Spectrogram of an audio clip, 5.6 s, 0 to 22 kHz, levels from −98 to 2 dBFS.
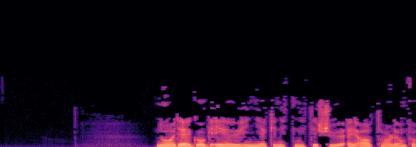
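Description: Throughout the speech, nothing is present above 10.4 kHz, and weak detail flickers in and out, giving a watery, swirly texture with metallic edges on s sounds. This points to heavy MP3 compression, likely at a very low bitrate around 24 kbps, where the encoder drops treble and zeroes quiet frequency lines.

Pre-echo appears at 3.58, 3.87, 4.10, 4.60 and 4.99 s. Each time, a short hiss leads the attack by 30 to 46 ms and the onset sounds smeared. The codec spreads the noise meant for the loud attack across its whole block, including the quiet moment before it.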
